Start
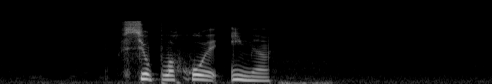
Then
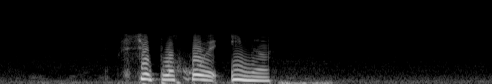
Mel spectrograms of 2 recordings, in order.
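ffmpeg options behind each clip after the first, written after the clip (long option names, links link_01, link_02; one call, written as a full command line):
ffmpeg -i in.wav -af "tiltshelf=frequency=760:gain=8,aresample=8000,asoftclip=type=tanh:threshold=-16.5dB,aresample=44100,volume=6.5dB" out.wav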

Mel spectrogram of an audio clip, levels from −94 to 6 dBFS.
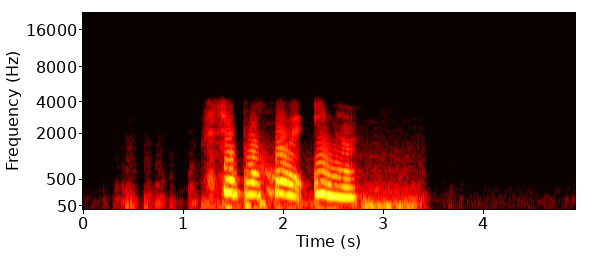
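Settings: ffmpeg -i in.wav -filter_complex "[0:a]agate=range=-28dB:threshold=-45dB:ratio=16:detection=peak,acrossover=split=340|1200[link_01][link_02][link_03];[link_03]alimiter=level_in=6dB:limit=-24dB:level=0:latency=1,volume=-6dB[link_04];[link_01][link_02][link_04]amix=inputs=3:normalize=0,flanger=delay=20:depth=4.6:speed=2.4" out.wav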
